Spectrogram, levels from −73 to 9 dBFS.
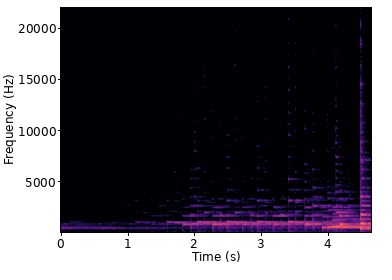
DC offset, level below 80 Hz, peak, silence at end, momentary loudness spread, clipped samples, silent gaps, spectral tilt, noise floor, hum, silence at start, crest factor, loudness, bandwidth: under 0.1%; -64 dBFS; -4 dBFS; 0 s; 17 LU; under 0.1%; none; -2 dB/octave; -54 dBFS; none; 0 s; 22 dB; -27 LUFS; over 20 kHz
